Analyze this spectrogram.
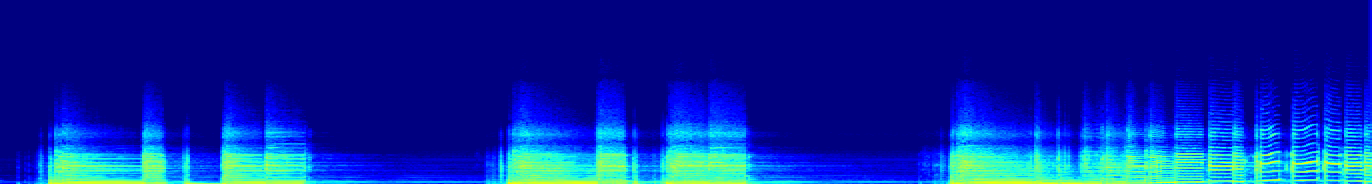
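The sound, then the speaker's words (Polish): A heavily distorted electric guitar through an overdriven amplifier, with volume turned down and master turned up so the power amp breaks up, plays loud chord bursts in three phrases separated by short gaps, ending with a sustained bending note full of harmonics; no voices. “Zobaczmy, jak łamie się tutaj końcówka mocy, więc dajmy troszkę mniej volume i podkręcajmy master.”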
